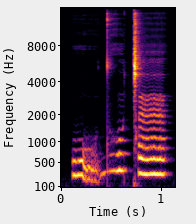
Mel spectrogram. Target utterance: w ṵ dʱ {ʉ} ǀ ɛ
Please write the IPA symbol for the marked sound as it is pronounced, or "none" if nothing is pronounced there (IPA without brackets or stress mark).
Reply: ʊ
